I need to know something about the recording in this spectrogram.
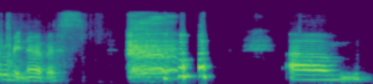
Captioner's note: laughs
